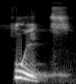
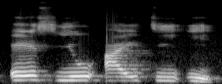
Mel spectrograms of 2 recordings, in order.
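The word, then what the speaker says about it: suite: Another homophones we have here is sweet. Look at the spelling. S-U-I-T-E. It's not suit.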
